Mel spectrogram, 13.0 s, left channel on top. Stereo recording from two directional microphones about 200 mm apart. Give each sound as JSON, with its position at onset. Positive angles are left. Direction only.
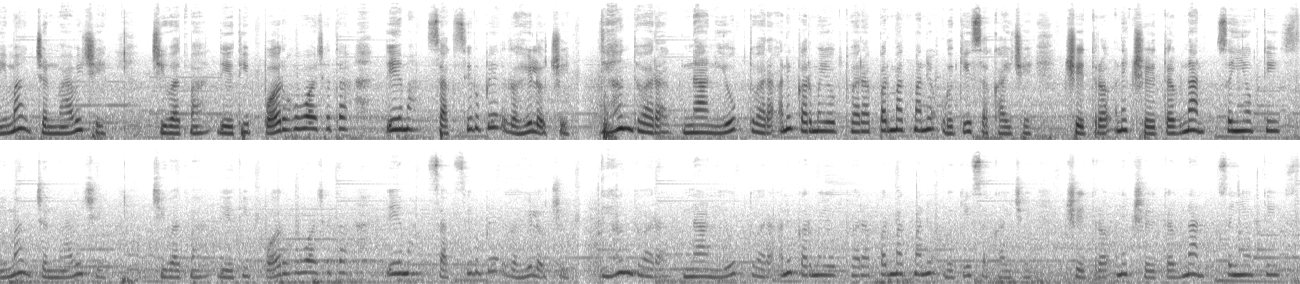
{"t": 0.1, "sound": "a woman's voice", "side_deg": 30}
